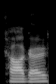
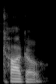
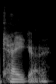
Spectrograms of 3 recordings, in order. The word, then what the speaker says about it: Kago: you pronounced it wrong it's actually pronounced cargo rather than kago that's all I'm a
